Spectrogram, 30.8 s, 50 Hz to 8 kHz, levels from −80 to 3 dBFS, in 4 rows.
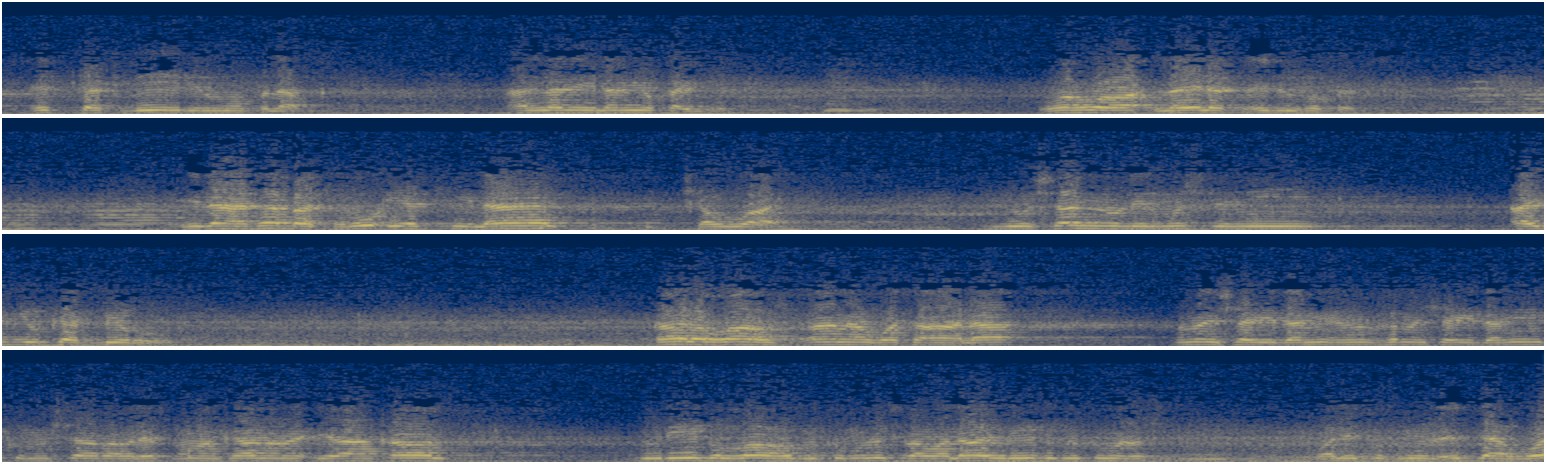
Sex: male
